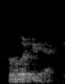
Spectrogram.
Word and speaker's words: Filipiak: Shannon Filipiak? Is that how you pronounce it? Filipiak. Okay, I had it right.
